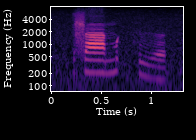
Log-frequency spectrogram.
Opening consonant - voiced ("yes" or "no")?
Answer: no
